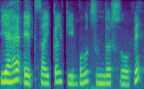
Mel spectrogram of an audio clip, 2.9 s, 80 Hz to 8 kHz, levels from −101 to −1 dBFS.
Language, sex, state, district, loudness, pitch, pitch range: Hindi, female, Uttar Pradesh, Shamli, -20 LUFS, 225 Hz, 215-265 Hz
